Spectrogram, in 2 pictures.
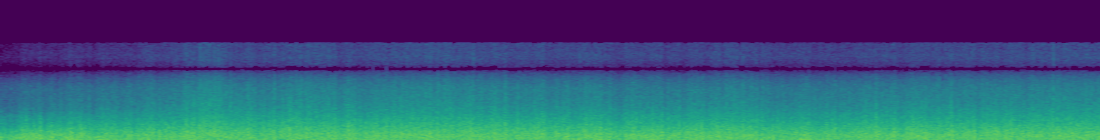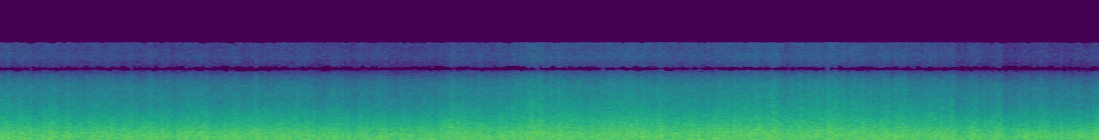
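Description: A propeller aircraft engine drones loudly and steadily.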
